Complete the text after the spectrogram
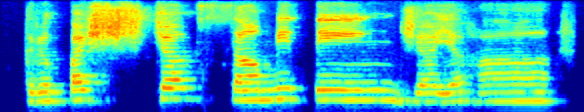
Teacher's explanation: It should not be kru, it should not be kri also. The pronunciation is in between the kru and kri.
